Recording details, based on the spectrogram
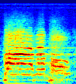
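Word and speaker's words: Bonomo: You spell it B-O-N-O-M-O. Bonimo.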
